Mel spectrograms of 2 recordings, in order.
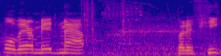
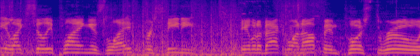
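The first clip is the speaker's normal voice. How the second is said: ordinary talk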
